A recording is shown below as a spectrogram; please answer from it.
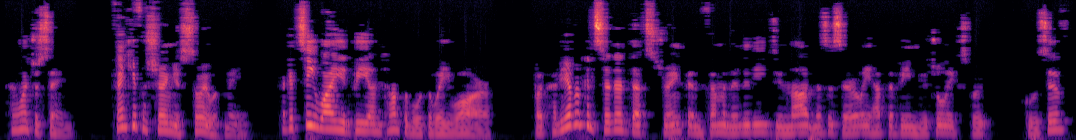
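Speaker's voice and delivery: soft, measured formal character voice; lightly voiced courteous, thoughtful noble; composed ruler. King answering Natini's story, composed and softly spoken.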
